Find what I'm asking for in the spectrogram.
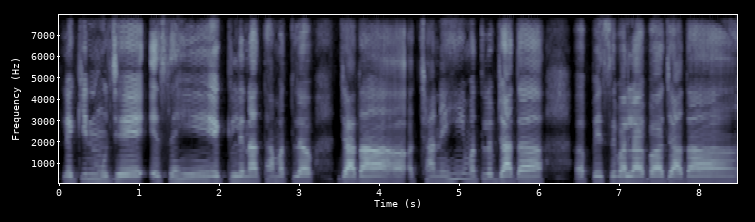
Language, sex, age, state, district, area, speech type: Hindi, female, 30-45, Rajasthan, Jodhpur, rural, spontaneous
